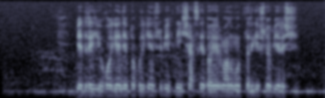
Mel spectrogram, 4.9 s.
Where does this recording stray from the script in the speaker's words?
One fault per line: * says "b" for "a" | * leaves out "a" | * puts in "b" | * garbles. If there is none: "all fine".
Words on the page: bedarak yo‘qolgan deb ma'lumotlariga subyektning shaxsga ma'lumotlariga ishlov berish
* says "topilgan" for "ma'lumotlariga"
* puts in "doir"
